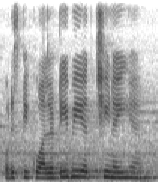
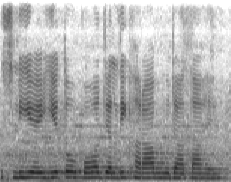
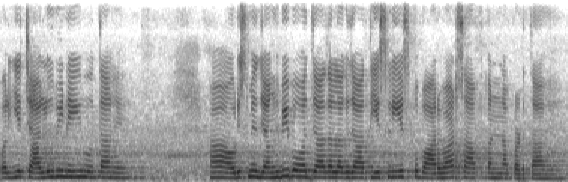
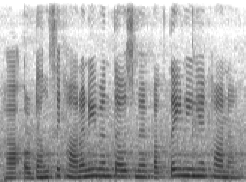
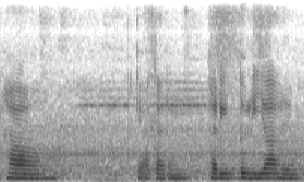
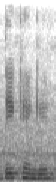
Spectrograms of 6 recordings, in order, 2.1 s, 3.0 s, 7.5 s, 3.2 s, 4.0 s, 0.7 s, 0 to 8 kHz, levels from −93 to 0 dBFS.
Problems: background sounds at intervals, background conversations at intervals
